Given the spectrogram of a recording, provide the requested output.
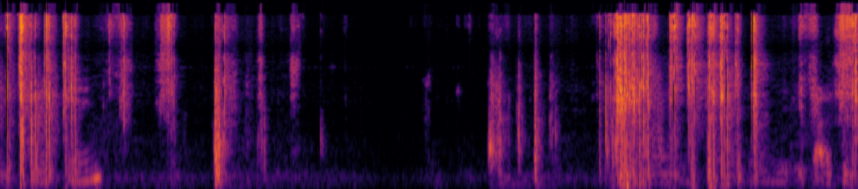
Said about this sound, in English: And you guys with the sounds of shuffling.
